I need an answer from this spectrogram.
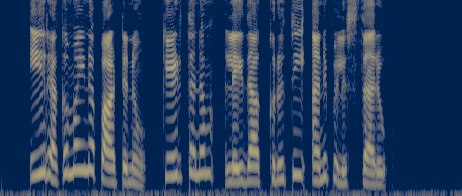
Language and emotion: Telugu, neutral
